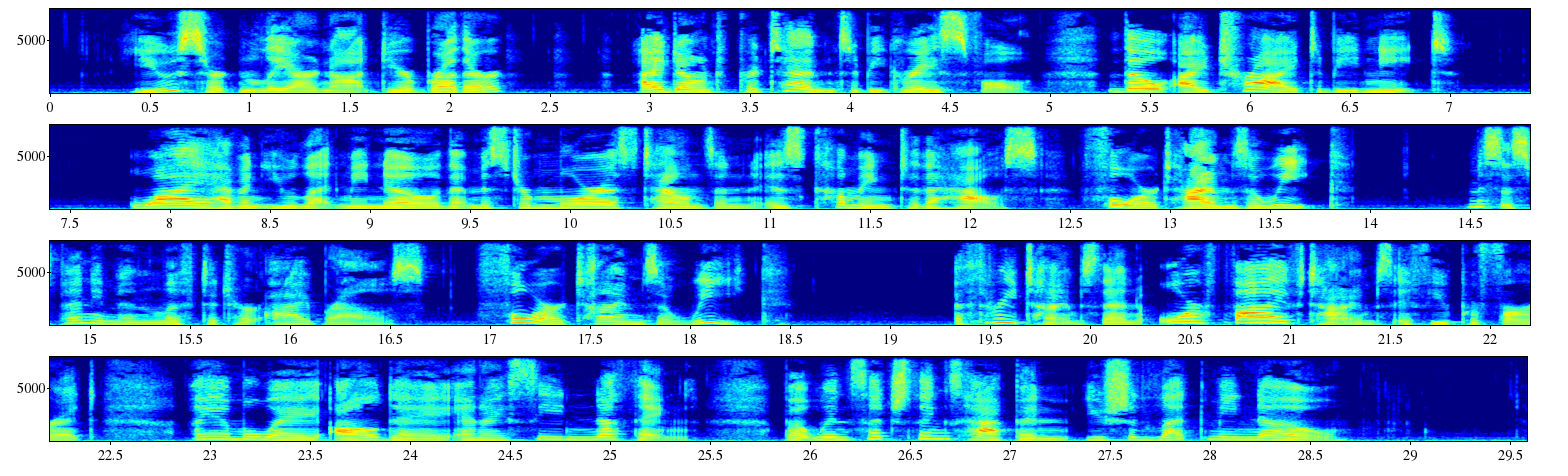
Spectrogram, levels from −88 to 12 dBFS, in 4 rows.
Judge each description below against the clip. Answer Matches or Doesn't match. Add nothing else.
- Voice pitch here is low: Doesn't match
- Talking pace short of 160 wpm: Matches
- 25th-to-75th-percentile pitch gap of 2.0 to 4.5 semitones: Doesn't match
